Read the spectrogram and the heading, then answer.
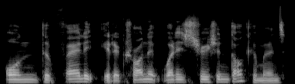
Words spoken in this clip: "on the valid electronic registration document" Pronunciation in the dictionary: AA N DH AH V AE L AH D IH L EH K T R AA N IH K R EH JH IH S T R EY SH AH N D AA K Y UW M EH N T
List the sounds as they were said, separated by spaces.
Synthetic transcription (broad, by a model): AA N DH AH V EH L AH IH L EH K T R AA N IH K R EH JH IH S T R EY SH AH N D AA K Y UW M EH N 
